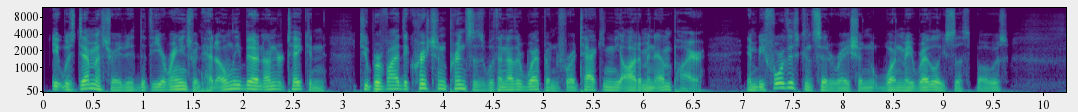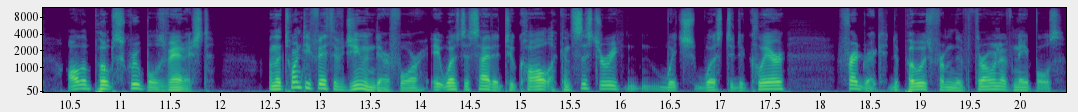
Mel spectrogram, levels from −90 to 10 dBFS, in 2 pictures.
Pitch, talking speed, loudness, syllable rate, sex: 110 Hz, 180 wpm, -20 LUFS, 6.6 syllables/s, male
